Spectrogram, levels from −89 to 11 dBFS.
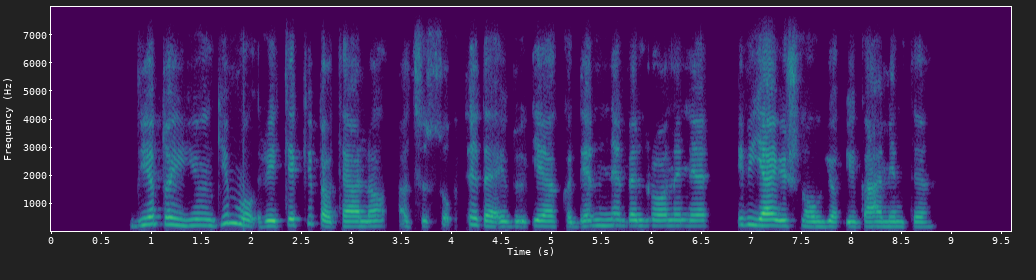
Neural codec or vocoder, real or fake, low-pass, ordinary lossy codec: codec, 24 kHz, 0.9 kbps, WavTokenizer, medium speech release version 2; fake; 7.2 kHz; Opus, 32 kbps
